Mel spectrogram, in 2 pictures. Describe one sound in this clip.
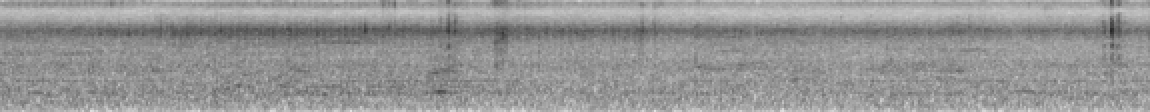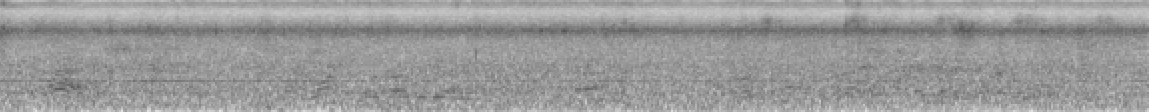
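A crowd of men murmurs and chatters outdoors.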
